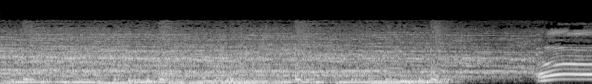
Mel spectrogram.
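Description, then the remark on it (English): A loud, dense mass of crowd voices at the Hawthorne Theater jeers and shouts in disapproval at a battle line for about five seconds, ending with a single drawn-out, rising vocal cry. “The Hawthorne Theater crowd is not happy”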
